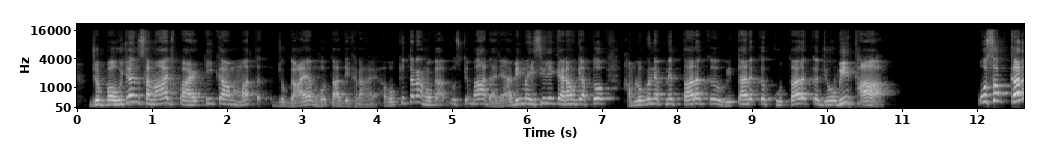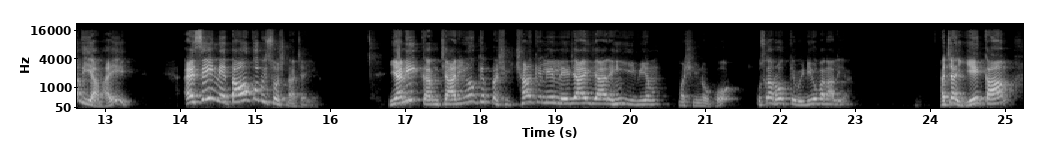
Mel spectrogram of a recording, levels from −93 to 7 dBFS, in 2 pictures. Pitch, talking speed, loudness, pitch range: 220 Hz, 175 wpm, -22 LUFS, 195-290 Hz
